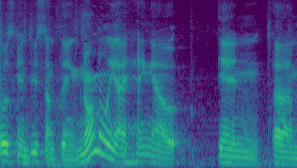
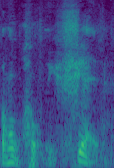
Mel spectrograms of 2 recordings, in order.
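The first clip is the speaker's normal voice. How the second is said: hushed awe; 6 dB quieter than usual. Retold or imitated. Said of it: "I'd be like".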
